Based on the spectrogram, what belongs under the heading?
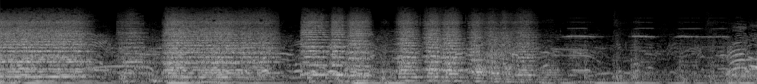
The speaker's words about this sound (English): Okay, come on, woodwinds. Boy, I hear the woodwinds.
